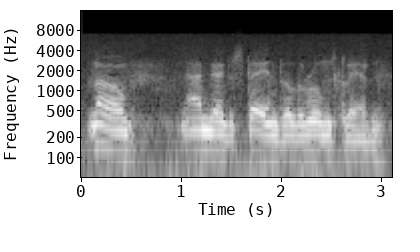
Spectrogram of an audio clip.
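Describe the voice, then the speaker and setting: An actor playing a well-spoken club president who is polite but insistent, in a 1970s radio drama. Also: male voice, fairly low pitch, measured pace, a little hiss or hum, lightly acted. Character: poised male club president, firm and smooth. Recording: dull lo-fi old radio recording.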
